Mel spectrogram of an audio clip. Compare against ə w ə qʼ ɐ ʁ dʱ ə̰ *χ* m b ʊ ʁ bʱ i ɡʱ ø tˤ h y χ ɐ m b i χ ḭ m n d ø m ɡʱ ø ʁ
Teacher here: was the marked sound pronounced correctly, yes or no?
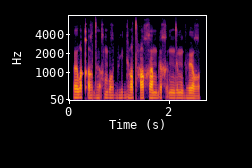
yes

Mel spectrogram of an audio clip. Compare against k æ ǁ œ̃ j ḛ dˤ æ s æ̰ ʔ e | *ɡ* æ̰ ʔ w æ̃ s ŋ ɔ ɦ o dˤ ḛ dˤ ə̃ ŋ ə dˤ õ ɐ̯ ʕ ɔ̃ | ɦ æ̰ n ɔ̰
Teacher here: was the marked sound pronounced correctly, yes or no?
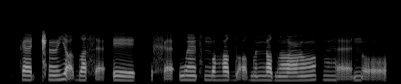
no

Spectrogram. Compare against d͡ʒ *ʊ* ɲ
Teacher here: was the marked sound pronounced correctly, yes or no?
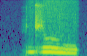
no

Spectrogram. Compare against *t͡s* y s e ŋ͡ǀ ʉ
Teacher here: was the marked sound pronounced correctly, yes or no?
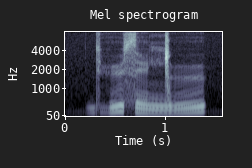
no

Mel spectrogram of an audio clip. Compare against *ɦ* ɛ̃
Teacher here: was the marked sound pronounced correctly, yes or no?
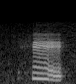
no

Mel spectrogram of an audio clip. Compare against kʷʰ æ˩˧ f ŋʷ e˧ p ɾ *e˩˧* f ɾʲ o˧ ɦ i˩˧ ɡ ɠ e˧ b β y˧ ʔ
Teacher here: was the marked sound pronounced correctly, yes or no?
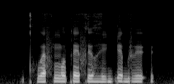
yes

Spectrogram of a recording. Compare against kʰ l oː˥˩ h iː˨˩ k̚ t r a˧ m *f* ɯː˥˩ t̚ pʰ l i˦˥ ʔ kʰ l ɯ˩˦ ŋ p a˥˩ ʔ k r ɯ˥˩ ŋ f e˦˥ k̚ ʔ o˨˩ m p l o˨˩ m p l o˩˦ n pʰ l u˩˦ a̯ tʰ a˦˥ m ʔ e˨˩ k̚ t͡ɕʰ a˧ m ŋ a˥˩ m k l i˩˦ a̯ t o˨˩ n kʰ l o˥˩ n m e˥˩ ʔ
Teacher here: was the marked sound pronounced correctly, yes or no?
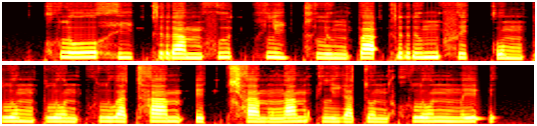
yes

